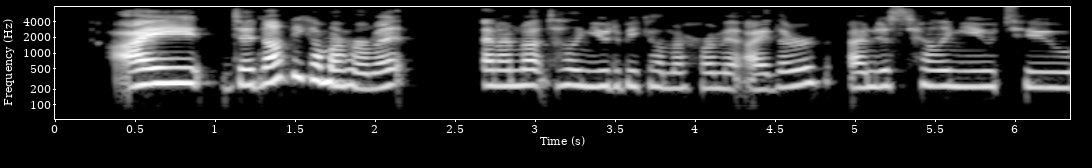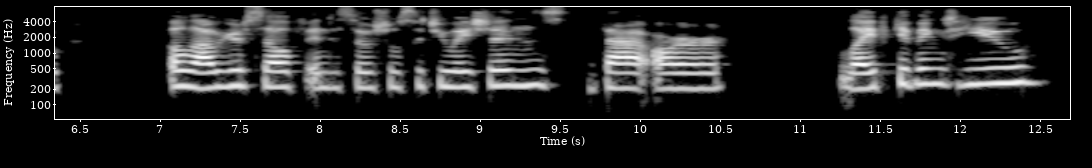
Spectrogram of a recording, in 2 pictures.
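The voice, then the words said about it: Strained, failing voice. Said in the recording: “I apologize, my voice is going right now”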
